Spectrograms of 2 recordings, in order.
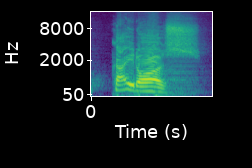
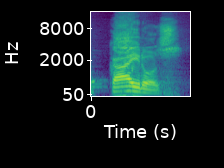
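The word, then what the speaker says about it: καιρός: completa então esse tempo é o Kairós ou Kairos tá as duas pronúncias não estão erradas na língua grega Tá bom então Jesus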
